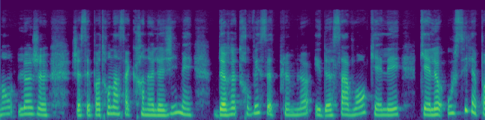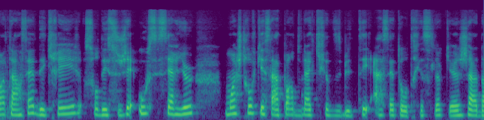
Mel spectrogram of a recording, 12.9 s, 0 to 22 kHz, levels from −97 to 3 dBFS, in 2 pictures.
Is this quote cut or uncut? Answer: cut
